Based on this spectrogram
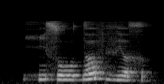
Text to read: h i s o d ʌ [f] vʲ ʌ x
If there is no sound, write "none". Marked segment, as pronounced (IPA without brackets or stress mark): f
